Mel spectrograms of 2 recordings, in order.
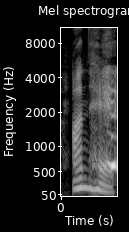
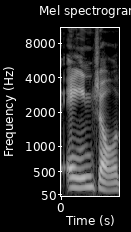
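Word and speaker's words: Ángel: Yeah, they didn't call him Angel, they called him that. So that's probably how you pronounce the Angel Falls, or mm-hmm. Angel Falls? Unhale. The G should be like H, yeah.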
